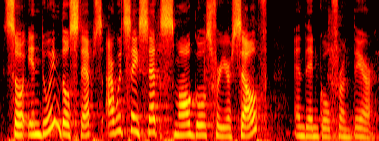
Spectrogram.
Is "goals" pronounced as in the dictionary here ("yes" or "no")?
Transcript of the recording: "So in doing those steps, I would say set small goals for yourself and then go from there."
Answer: no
